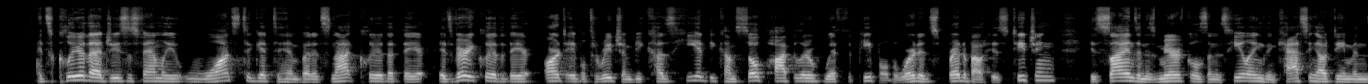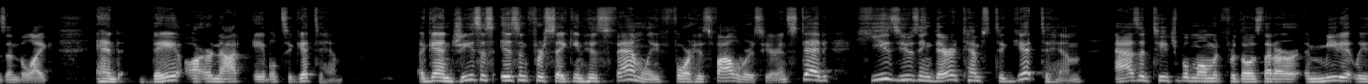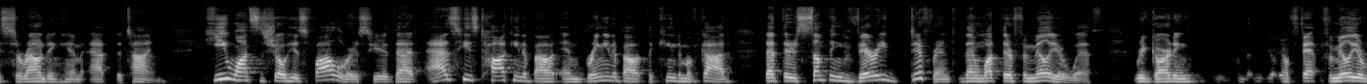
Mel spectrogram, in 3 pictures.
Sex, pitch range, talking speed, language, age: male, 130-170 Hz, 190 wpm, English, 30-49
